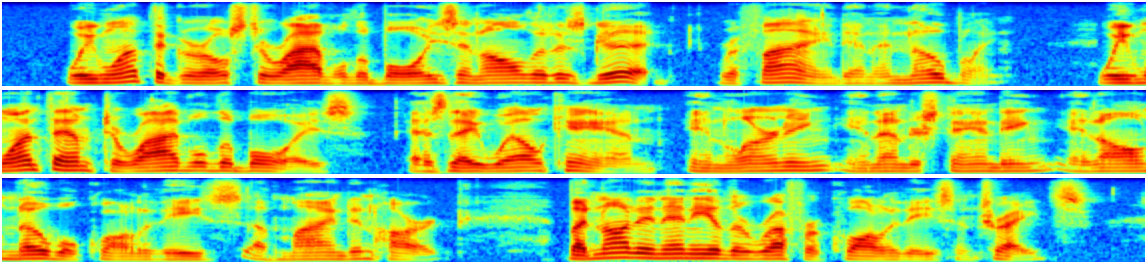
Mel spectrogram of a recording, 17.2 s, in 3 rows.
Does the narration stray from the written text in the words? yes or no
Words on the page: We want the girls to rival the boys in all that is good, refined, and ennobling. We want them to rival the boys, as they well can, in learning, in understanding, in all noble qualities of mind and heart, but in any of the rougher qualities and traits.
yes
